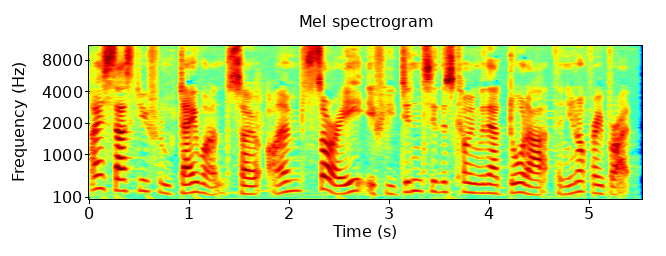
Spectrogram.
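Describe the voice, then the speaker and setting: A woman's voice: mid-range voice, normal speed, close to an everyday voice. A wry young mother, voiced by a woman storyteller. She is loving and easily embarrassed, her lines played as dialogue in an acted audio story.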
